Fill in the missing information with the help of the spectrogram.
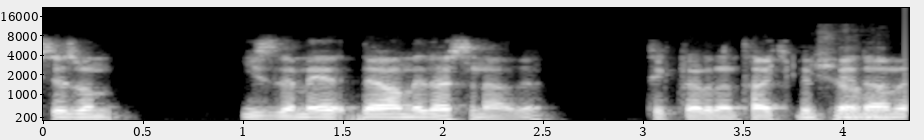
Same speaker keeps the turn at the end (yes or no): yes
